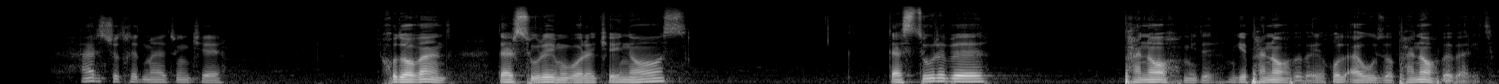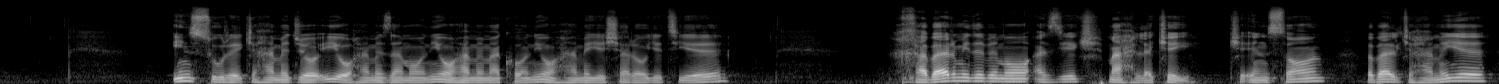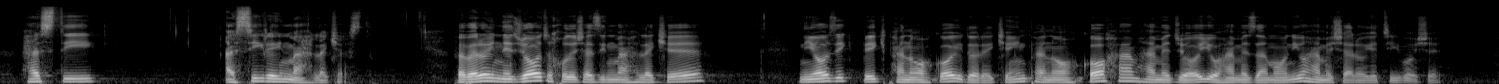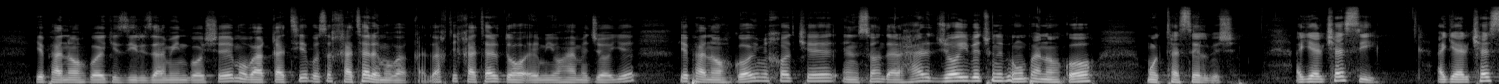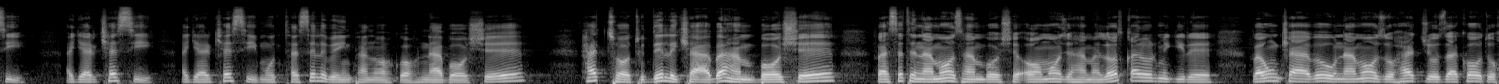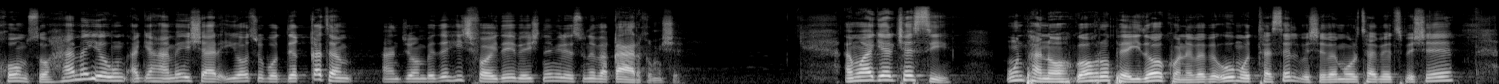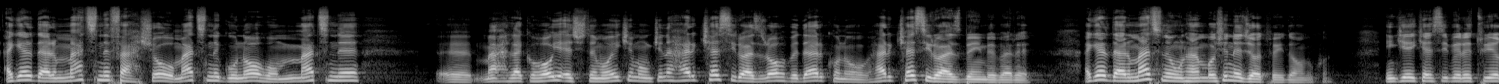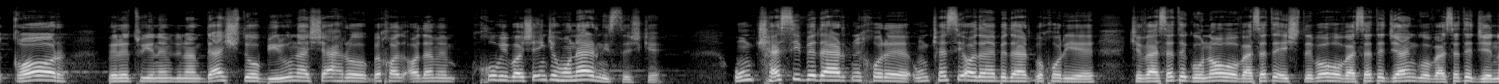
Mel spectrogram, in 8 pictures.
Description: خیمه گاه - حسینیه کربلا - شب هفتم محرم -سخنرانی
حسینیه کربلا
